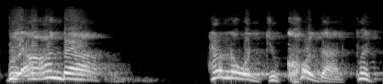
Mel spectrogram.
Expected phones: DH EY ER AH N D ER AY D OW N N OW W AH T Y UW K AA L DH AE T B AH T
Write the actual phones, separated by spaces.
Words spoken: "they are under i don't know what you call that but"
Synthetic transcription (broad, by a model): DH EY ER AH N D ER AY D OW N N OW W AH T Y UW K AA L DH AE T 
